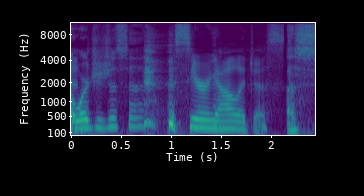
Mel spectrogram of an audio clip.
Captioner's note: laughs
